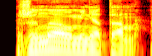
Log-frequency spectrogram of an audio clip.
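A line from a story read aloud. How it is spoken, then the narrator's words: Plain. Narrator (Russian): ответил Миша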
